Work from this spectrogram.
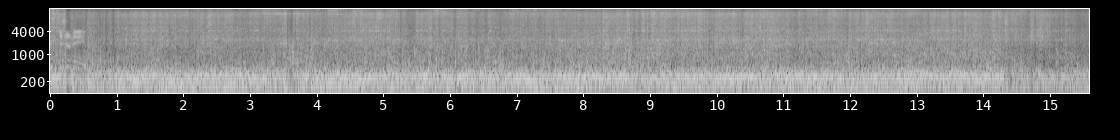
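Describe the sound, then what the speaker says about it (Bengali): The Kapotaksha Express intercity train rolls through Abdulpur Junction, a steady loud rumble of wheels and carriages with a continuous low drone that holds throughout, fading slightly at the end. "আন্তনগর কপোতাক্ষ এক্সপ্রেস আব্দুলপুর জংশন থ্রুপাস"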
